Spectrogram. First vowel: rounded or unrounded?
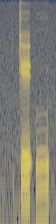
unrounded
